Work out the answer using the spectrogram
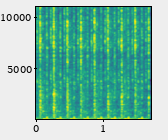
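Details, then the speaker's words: Yamaha RT100 two-stroke motorcycle before oil change: steady, even idle with a regular low putter and no knocks or rattles; engine running normally. "ฟังเสียงเครื่องดูครับว่ามันจะยังไงตอนที่ยังไม่ได้เปลี่ยนนะครับจับได้ชาติก็ปกติครับใช้ได้ดีเลยนะครับ"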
